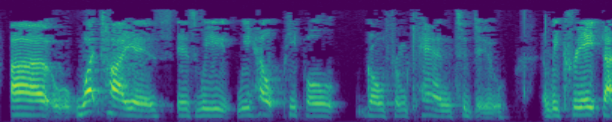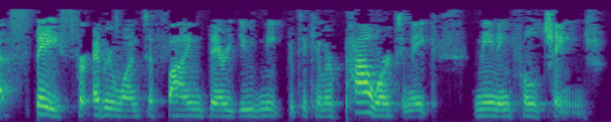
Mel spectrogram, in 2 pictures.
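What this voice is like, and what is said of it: Canadian accent. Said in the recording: “my accent's Canadian”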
